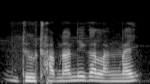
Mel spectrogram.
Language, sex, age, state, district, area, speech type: Bodo, male, 18-30, Assam, Baksa, rural, spontaneous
